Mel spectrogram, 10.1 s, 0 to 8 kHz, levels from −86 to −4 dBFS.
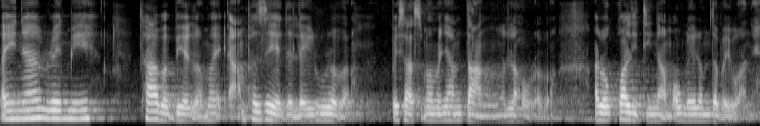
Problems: constant background noise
